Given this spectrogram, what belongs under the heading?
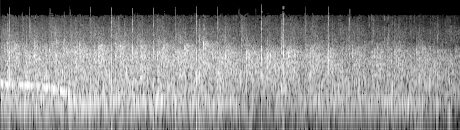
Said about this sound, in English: Please give her another round of applause.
